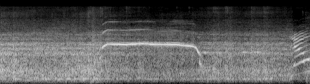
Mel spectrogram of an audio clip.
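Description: A train horn sounds a steady blast.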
